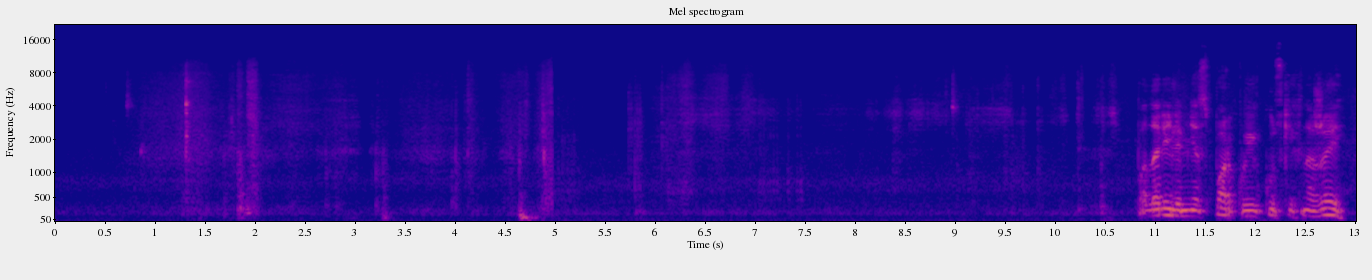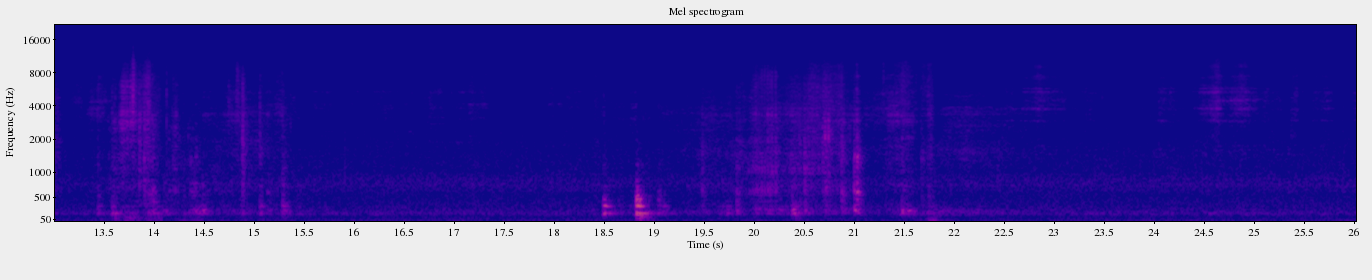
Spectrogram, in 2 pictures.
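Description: A knife clicks and rattles as a man handles it and its sheath.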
